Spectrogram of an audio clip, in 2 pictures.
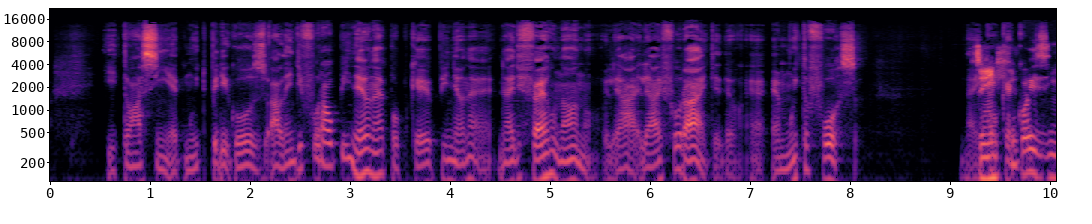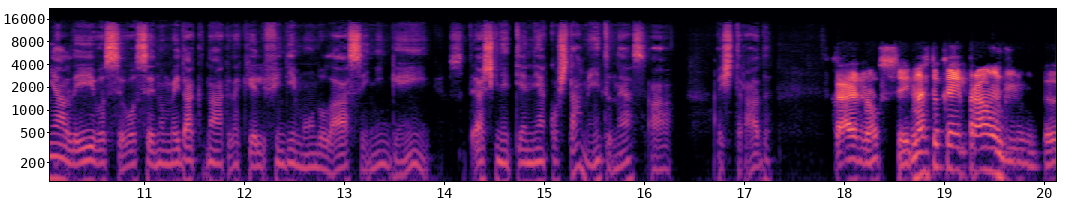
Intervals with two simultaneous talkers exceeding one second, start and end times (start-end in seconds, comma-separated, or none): none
